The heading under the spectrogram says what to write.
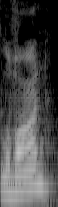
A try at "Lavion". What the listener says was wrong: It's Levon, the I is silent, so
